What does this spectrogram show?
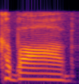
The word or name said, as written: kabob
